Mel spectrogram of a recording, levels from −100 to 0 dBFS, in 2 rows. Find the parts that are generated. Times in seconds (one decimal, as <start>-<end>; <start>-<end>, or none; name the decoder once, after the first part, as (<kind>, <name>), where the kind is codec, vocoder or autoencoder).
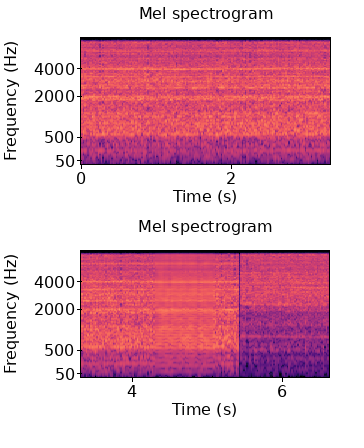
4.3-5.1 (vocoder, Vocos)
